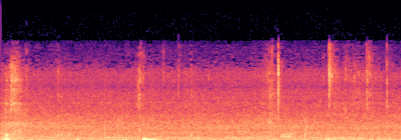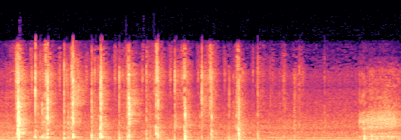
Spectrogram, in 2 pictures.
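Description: Tarot cards are shuffled and pulled from a deck, soft rustling giving way to a run of quick crisp riffling snaps, close and fairly quiet with no talking.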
